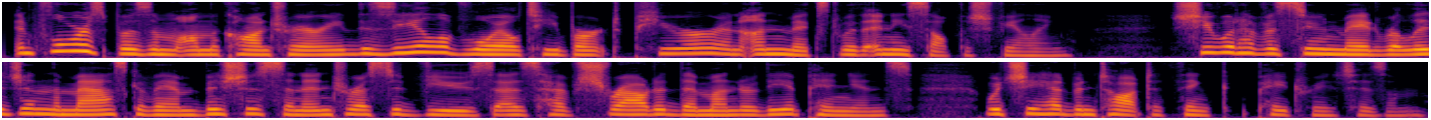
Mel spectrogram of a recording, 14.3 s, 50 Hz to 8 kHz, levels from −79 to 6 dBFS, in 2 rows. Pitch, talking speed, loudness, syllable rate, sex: 195 Hz, 200 wpm, -19 LUFS, 5.3 syllables/s, female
